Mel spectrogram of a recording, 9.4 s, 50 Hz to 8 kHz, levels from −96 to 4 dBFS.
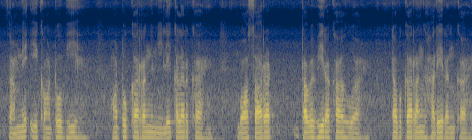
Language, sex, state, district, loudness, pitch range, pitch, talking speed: Hindi, male, Chhattisgarh, Bilaspur, -19 LUFS, 105-115 Hz, 110 Hz, 165 wpm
